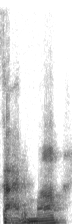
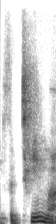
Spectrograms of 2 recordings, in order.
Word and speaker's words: Fatima: mom pronounce her name fatima i said okay we're done i'm now going to change my name to fatima instead of fatima because the stress isn't on the fat and so when i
